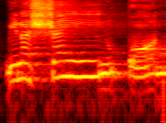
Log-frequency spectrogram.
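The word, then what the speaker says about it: من الشيطان: Minasyaiton, minasyai. Padahal mah iya ini dari was tulisan tengah-tengah lidah.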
